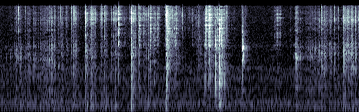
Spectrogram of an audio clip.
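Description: A utility blade scrapes the blue, galaxy-painted surface off a solid rectangular bar of soap and carves into the pale soap beneath. The result is a run of short, dry, bright scraping and crackling strokes, some louder than others, over a faint steady hum, with no ringing after each stroke.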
